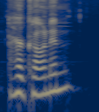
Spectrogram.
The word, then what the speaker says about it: Harkonnen: It's like, okay, so we get like the Harkonnen. I'm saying that right? Right? Harkonnen. – Yes.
